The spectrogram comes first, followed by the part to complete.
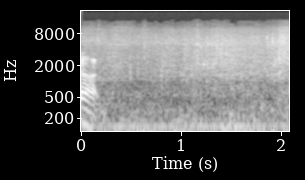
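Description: Wind blowing across the microphone, a steady low rumble.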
